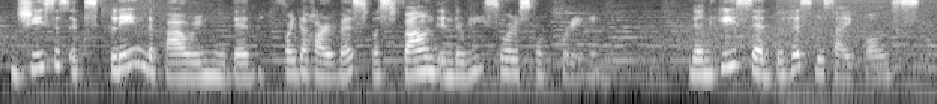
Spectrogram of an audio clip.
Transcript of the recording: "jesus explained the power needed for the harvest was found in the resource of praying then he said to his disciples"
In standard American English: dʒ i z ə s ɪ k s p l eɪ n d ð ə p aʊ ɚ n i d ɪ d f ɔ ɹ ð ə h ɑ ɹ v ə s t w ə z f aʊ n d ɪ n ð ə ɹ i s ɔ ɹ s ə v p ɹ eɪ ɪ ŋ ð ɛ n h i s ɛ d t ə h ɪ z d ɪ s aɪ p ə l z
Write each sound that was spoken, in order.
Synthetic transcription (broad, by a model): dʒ i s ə s ɪ k s p l eɪ n d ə p aʊ ɚ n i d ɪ d f ɔ ɹ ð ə h ɑ ɹ v ə s t w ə s f aʊ n d ɪ n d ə ɹ i s ɔ ɹ s ə v p ɹ eɪ ɪ ŋ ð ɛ n h i s ɛ d t ə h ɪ s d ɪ s aɪ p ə l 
